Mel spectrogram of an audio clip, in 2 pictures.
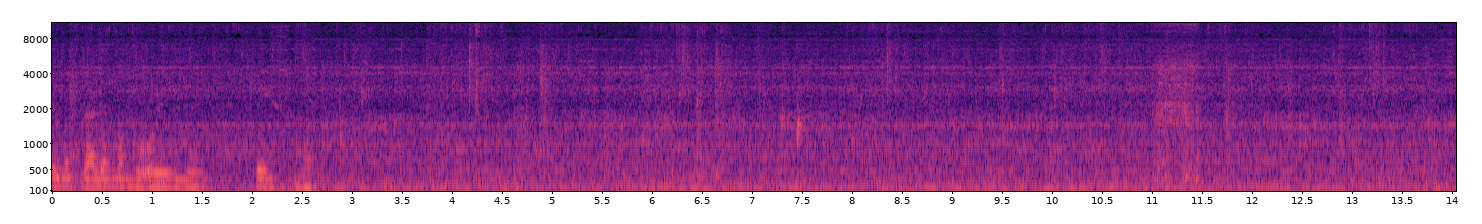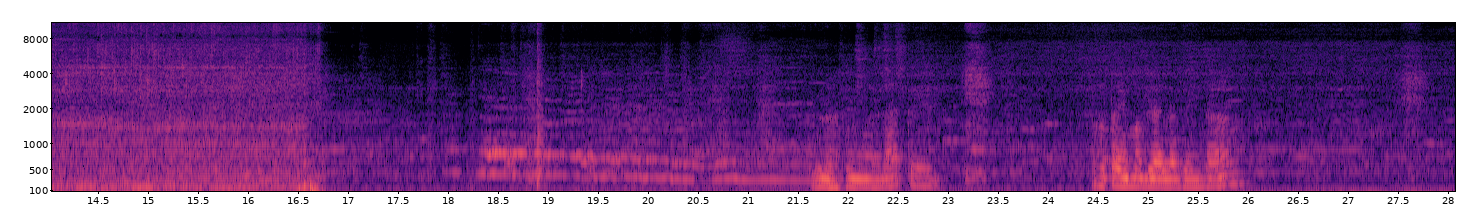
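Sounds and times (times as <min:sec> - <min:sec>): tap water running into sink: 0:00.0 - 0:16.8.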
